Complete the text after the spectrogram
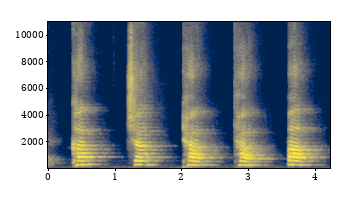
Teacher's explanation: ಹೆಚ್ಚು ಪ್ರಾಣದಿಂದ ಹೆಚ್ಚು ಉಸಿರು ಉಚ್ಚರಿಸಲ್ಪಡುವ ಅಕ್ಷರಗಳು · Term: ಮಹಾಪ್ರಾಣ ಅಕ್ಷರಗಳು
